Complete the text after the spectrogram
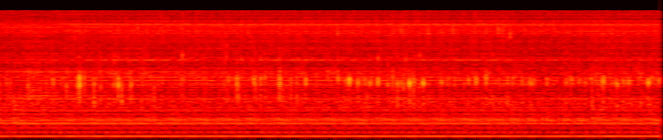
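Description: Espresso trickles into a cup.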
